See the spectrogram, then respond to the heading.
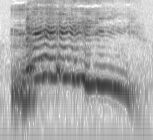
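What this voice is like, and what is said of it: Imitates a horse neighing. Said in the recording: “That was my horse impression saying no.”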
